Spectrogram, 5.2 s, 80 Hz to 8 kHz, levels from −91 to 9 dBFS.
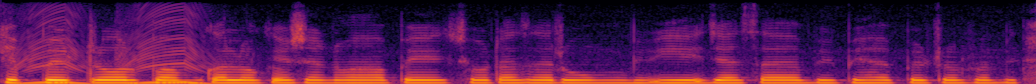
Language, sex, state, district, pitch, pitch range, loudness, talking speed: Hindi, female, Jharkhand, Palamu, 245 Hz, 240-245 Hz, -18 LUFS, 185 wpm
